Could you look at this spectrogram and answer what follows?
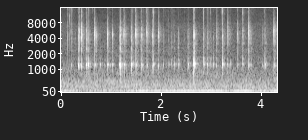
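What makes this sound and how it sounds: A small, thick, clear glass bowl, hollow and empty, is tapped with long nails and fingertips around its rim and base in a quick, uneven run of about 29 light taps. Each tap is a sharp, bright click with a high glassy tick and a faint midrange ping that dies away almost at once. A steady low hum sits underneath throughout.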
